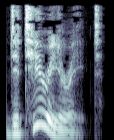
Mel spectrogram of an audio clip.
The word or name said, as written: deteriorate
